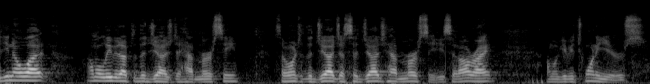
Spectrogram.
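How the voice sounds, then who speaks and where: A man in his thirties giving a candid, joking testimony sermon in a church. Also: medium pitch. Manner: candid, jokey, animated storytelling. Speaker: guest preacher. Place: church sanctuary.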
